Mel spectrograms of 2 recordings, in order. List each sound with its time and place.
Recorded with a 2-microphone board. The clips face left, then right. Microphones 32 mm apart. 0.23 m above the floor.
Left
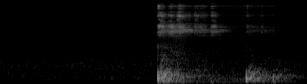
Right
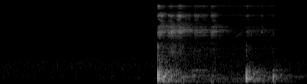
1.6 s writing: 45° right (ahead or behind), 2 m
